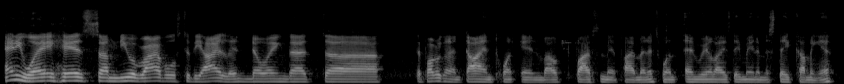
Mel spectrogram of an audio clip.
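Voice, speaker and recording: A man's voice: medium pitch, little pitch movement, fast talker, fairly bright tone. Wry man co-commentating a speedrun. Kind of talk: casual live game commentary.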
